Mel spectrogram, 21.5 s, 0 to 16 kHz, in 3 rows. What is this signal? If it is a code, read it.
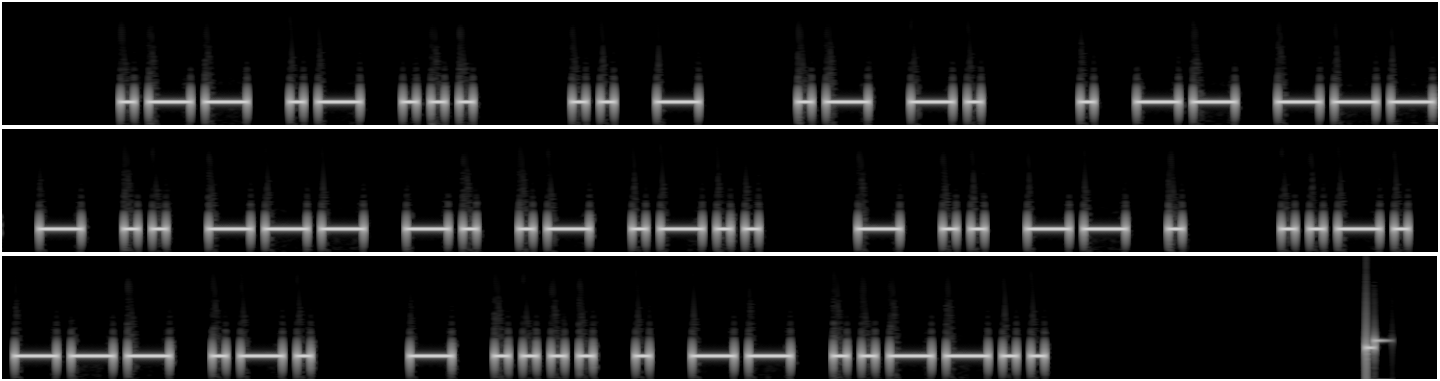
Morse code, heard as a keyed tone, about 17 wpm, 700 Hz. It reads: WAS IT AN EMOTIONAL TIME FOR THEM?
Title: Sentences from Top 1000 Words - Review Part 5 - 17wpm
